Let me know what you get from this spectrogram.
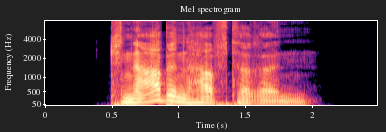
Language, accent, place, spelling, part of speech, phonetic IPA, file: German, Germany, Berlin, knabenhafteren, adjective, [ˈknaːbn̩haftəʁən], De-knabenhafteren.ogg
- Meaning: inflection of knabenhaft: 1. strong genitive masculine/neuter singular comparative degree 2. weak/mixed genitive/dative all-gender singular comparative degree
